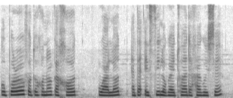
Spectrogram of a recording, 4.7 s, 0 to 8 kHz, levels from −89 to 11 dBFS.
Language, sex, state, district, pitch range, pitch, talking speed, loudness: Assamese, female, Assam, Kamrup Metropolitan, 240-275 Hz, 255 Hz, 130 wpm, -14 LUFS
